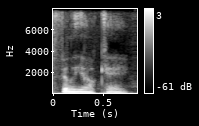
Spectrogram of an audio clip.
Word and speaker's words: filioque: That's the filioque. Filioque. Okay, now we have the right pronunciation.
